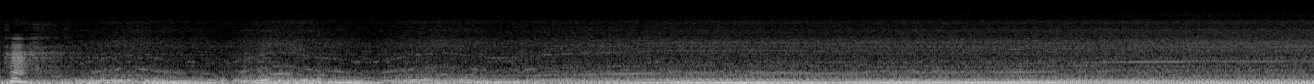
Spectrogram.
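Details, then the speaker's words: Mercedes W124 E420, M119 4.2 V8, restarted after key cycling, idles and revs with an uneven, lumpy beat and shaky rumble, running worse. ASR light then came on; owner says throttle body needs rebuilding due to moisture. Rough running. "hey what the heck that's not me doing that yeah she is not happy guys"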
